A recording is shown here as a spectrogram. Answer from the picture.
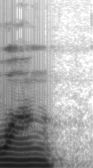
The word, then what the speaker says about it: Wang: Or it's actually, I pronounce Garrett Wong. Wong.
